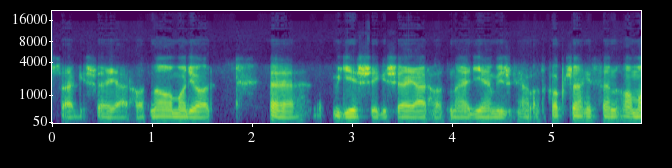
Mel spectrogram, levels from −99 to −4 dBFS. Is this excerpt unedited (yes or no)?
yes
